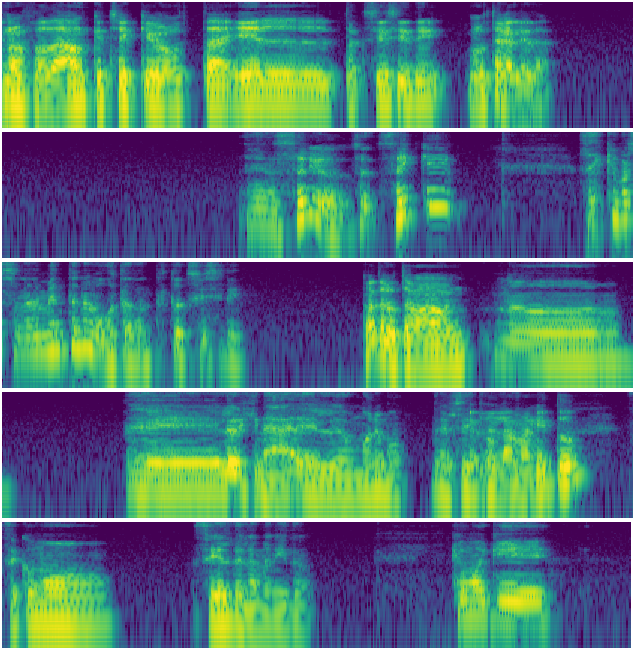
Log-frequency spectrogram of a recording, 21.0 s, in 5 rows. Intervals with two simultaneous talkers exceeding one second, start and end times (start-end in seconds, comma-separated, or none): none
